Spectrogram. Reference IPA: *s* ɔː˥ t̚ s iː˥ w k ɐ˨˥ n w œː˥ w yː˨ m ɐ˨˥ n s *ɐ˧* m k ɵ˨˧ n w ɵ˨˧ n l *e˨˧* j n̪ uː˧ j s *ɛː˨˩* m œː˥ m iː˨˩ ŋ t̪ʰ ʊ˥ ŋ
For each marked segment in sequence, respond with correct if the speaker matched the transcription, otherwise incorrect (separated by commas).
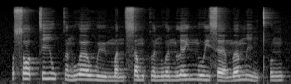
correct, correct, incorrect, incorrect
